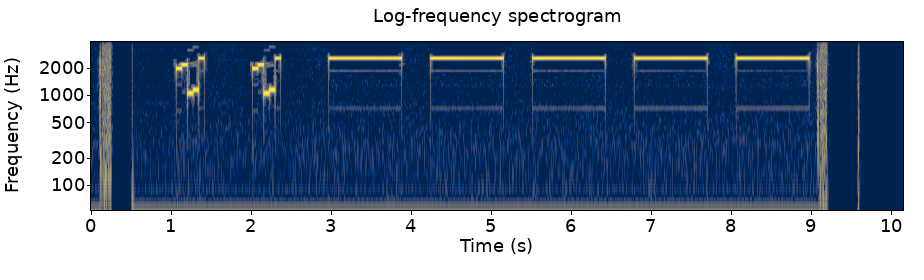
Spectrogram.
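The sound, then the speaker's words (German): Fire brigade radio alerting tones calling the Mellingen fire brigade to a traffic accident with a trapped person on the A4 near Weimar toward Dresden: a few quick chirping tone pairs, then five long steady two-tone beeps separated by bursts of static, loud and alone, ending in a crackle. “Jener Alarm.”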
